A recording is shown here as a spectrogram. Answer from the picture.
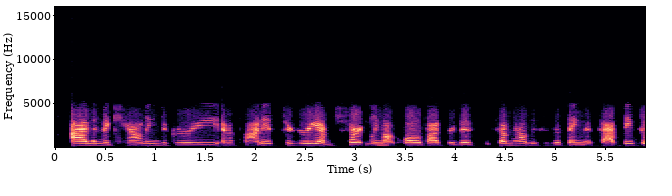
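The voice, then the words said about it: Strong Alabama accent. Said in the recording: “I'm not even going to try and match your accent because it's too fucking good ... from Alabama”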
